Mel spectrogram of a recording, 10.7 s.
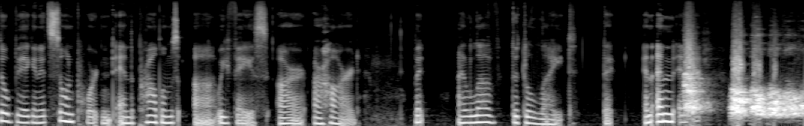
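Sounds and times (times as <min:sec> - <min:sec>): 
speech: 0:00.0 - 0:04.9, 0:05.5 - 0:09.8
dog barking at a squirrel outside a window: 0:09.1 - 0:10.7.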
